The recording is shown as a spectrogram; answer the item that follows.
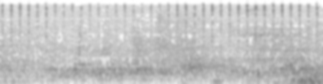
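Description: Low background noise picked up by an open desk microphone, with faint scattered thumps and rustling and no clear speech.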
